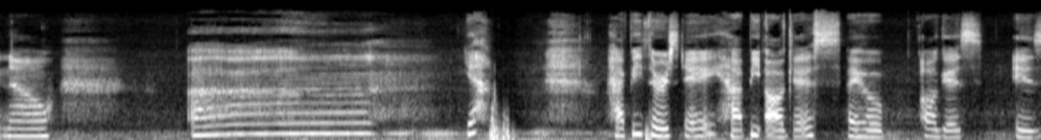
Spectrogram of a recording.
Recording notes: I breathe too much into the mic on this one.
